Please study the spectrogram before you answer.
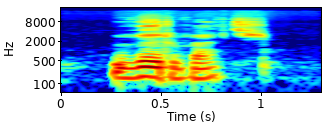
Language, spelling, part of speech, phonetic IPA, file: Polish, wyrwać, verb, [ˈvɨrvat͡ɕ], LL-Q809 (pol)-wyrwać.wav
